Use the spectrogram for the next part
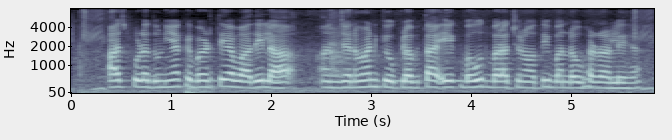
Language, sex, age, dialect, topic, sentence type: Magahi, male, 18-24, Western, agriculture, statement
